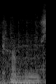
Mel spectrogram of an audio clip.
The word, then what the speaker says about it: Camus: Yeah, it's pronounced Camus sadly. It's apparently how the French would do it.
